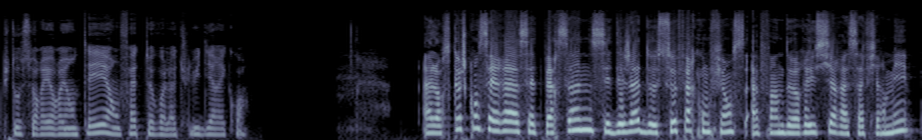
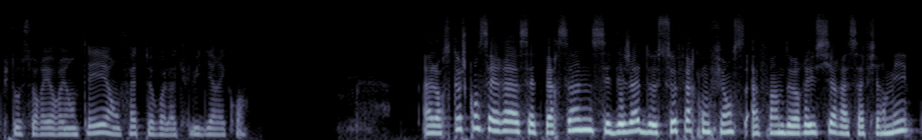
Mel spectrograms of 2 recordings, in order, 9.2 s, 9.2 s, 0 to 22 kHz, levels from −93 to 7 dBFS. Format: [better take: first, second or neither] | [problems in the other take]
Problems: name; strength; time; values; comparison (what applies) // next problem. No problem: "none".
first | muffled; very; fading above 1.5 kHz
